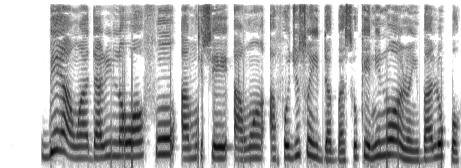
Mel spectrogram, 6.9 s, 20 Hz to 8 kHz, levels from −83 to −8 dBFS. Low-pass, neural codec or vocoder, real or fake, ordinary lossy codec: 7.2 kHz; none; real; MP3, 48 kbps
